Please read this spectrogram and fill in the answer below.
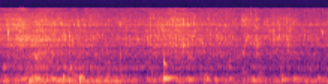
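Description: Churning water and bubbles from a swimmer's arm strokes passing close by, heard muffled underwater.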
